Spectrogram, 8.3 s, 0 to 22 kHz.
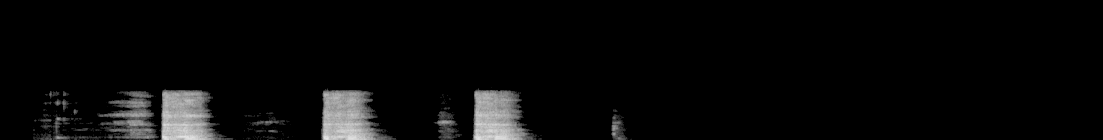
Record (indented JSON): {
  "three_cough_length": "8.3 s",
  "three_cough_amplitude": 32349,
  "three_cough_signal_mean_std_ratio": 0.26,
  "survey_phase": "beta (2021-08-13 to 2022-03-07)",
  "age": "65+",
  "gender": "Male",
  "wearing_mask": "No",
  "symptom_none": true,
  "smoker_status": "Ex-smoker",
  "respiratory_condition_asthma": false,
  "respiratory_condition_other": false,
  "recruitment_source": "REACT",
  "submission_delay": "2 days",
  "covid_test_result": "Negative",
  "covid_test_method": "RT-qPCR"
}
